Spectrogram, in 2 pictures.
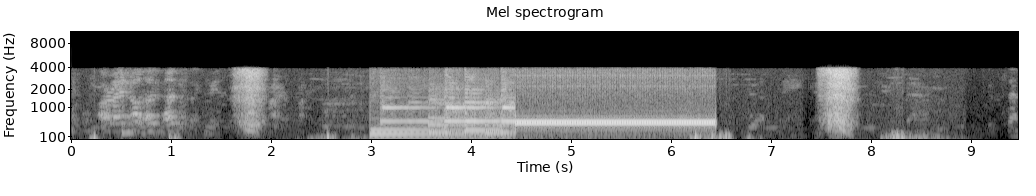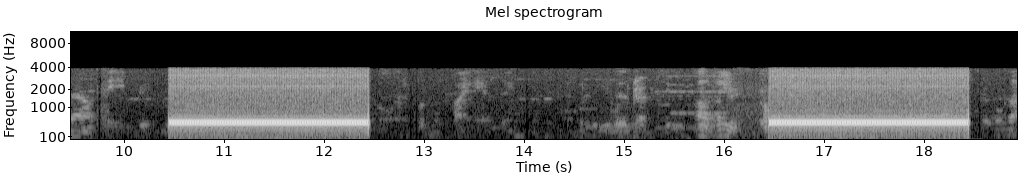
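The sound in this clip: Telephone ringback tones play while a call is being transferred: three steady single-pitch rings of about two seconds each, separated by silent gaps. A voice and some breathy sounds come first.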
